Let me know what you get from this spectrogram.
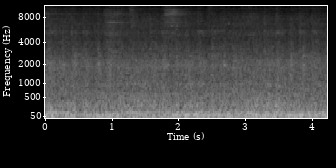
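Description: Train running on the tracks: a steady low rumble of wheels on rail with an even hiss above it.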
